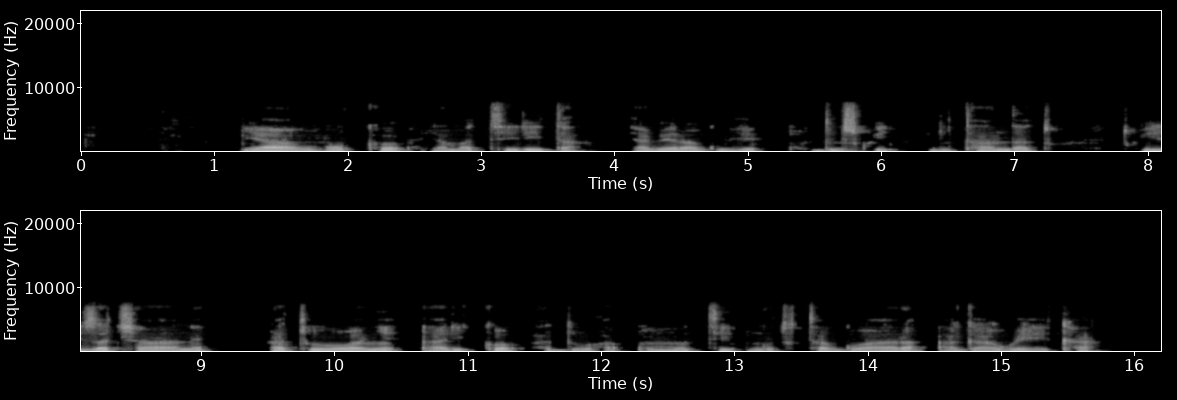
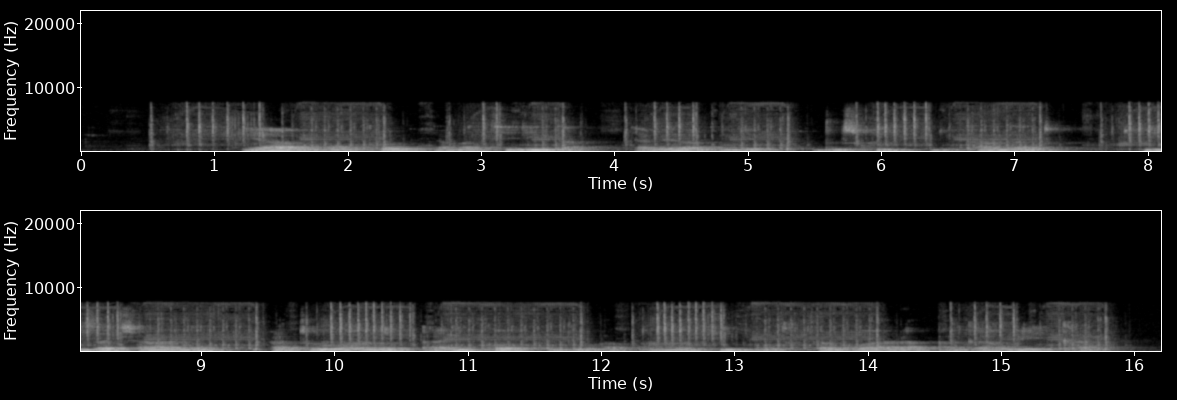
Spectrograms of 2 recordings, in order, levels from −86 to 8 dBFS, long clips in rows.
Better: first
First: none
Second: background sound (Telephone); 11 dB below the speech // room echo; dies away in 0.8 s

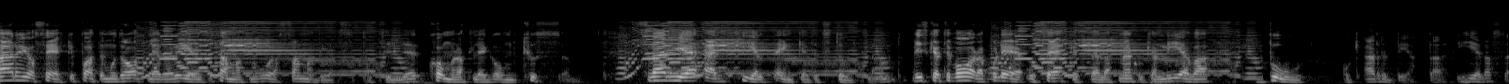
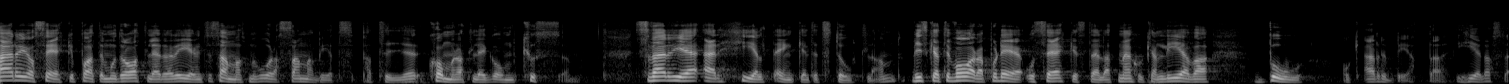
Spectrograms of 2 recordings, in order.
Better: second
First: background sound (Harmonica); 3 dB below the speech // room echo; dies away in 0.2 s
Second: none

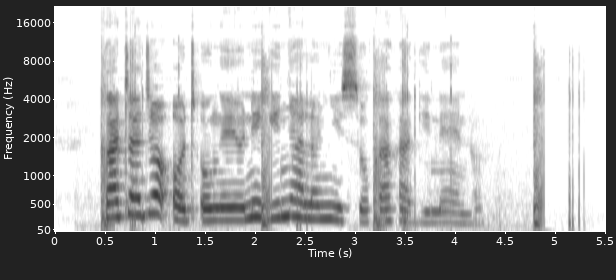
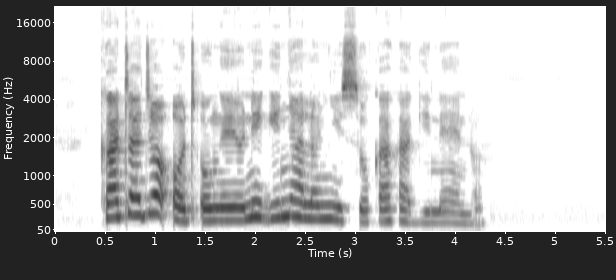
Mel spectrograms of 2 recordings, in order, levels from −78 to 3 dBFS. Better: second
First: background sound (Fart); 13 dB below the speech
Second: none

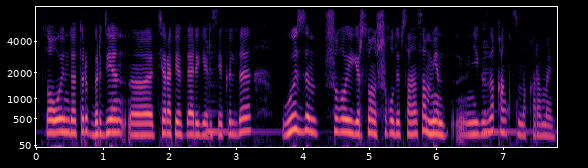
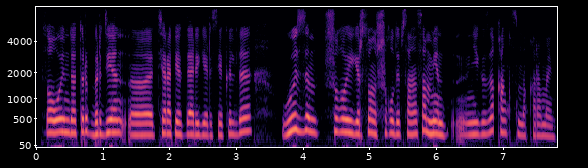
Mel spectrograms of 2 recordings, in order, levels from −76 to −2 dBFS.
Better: second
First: background sound (Dishes, pots, and pans); 19 dB below the speech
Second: none

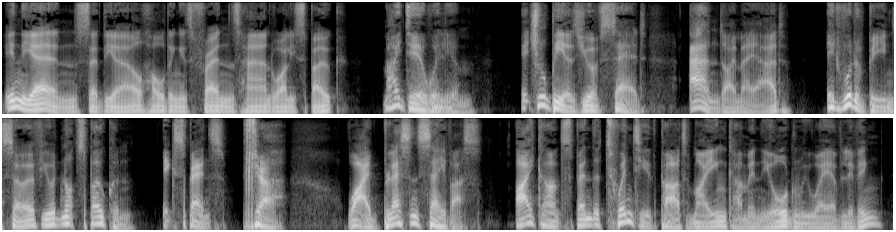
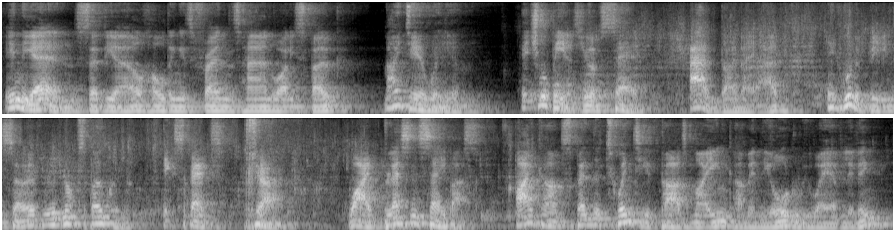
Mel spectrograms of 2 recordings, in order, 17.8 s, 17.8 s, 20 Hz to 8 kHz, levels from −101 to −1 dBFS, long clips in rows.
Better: first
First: none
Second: noise reduction (neural separator model SepFormer DNS4)

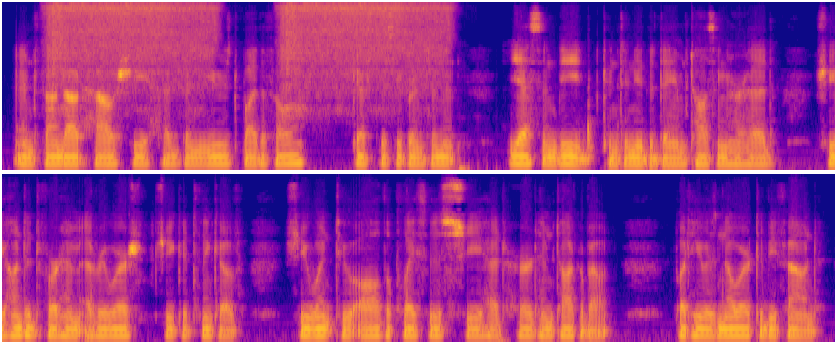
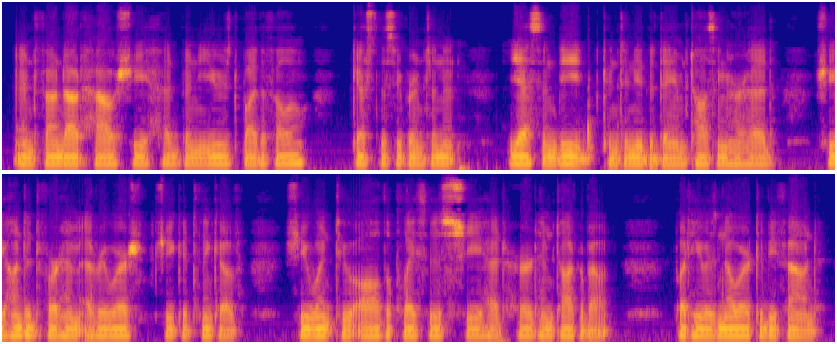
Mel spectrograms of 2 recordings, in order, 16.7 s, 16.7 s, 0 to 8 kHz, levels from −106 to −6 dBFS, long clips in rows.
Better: second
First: background sound (Hiss); 9 dB below the speech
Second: none

